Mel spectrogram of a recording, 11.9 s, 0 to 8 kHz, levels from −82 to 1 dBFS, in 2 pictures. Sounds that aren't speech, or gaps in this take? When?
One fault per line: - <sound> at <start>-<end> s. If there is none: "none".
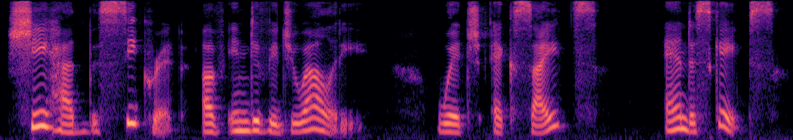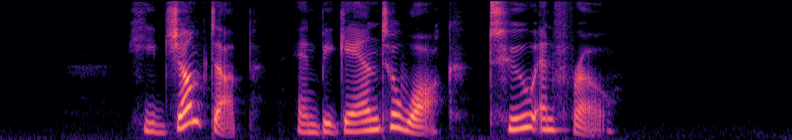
none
